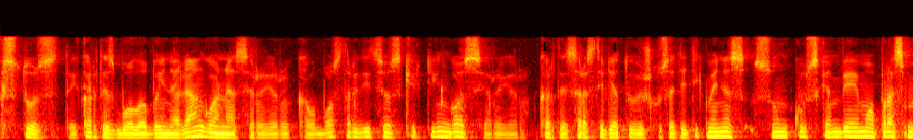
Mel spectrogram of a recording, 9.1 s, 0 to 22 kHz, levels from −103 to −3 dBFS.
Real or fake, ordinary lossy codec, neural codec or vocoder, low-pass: real; AAC, 48 kbps; none; 7.2 kHz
